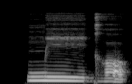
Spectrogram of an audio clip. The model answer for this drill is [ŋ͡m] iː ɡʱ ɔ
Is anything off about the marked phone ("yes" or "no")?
no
